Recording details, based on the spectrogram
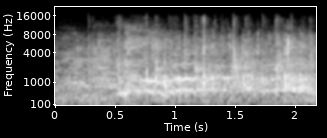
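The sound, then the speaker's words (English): A church audience cheers and claps together, a steady wash of voices and applause that holds for a couple of seconds at a fairly even, moderate loudness. “I told you not to cheer when I say that.”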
